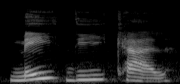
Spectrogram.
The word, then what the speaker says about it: médical: This is a hard one because it's very close to the English word medical, but it's not pronounced a lot like medical. When you think about the French E with the accent aigu makes the A noise, and I makes the E noise, so you have to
